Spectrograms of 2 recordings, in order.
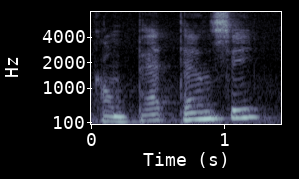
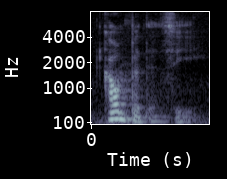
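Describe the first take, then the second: First: The stress falls on a middle or final syllable. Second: The stress falls on the first syllable. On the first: The speaker calls it wrong. "Acaba colocando a sílaba tônica ali mais pro meio ou pro final" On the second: The speaker calls it right. "a sílaba tônica seria a primeira"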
